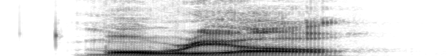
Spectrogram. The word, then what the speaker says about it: Montreal: Montreal. It's called Montreal.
